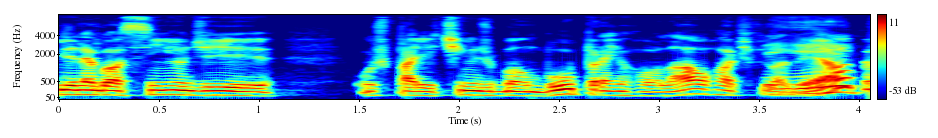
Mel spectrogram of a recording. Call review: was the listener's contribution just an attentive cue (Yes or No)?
No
